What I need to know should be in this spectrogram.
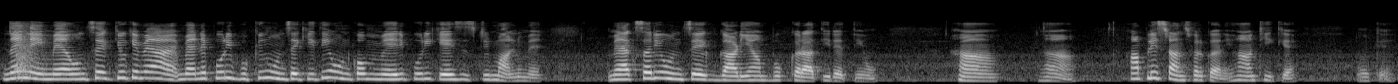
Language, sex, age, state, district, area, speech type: Urdu, female, 30-45, Maharashtra, Nashik, urban, spontaneous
